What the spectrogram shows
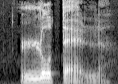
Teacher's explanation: in French we don't pronounce H, okay, so basically the first sound of the word is the vowel O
